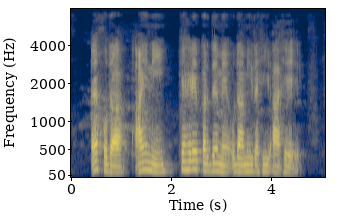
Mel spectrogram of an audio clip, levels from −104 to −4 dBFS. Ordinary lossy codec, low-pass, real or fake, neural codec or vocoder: AAC, 32 kbps; 7.2 kHz; real; none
